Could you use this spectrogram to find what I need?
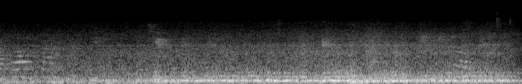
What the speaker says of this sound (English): our train switches to the Keio Takao Line, a branch line that's partially single-tracked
